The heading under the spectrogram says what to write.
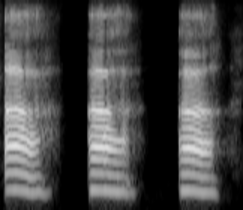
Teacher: with the hamza there is no squeezing in the throat when we say ah it's simply you just open your vocal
